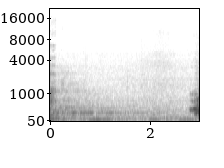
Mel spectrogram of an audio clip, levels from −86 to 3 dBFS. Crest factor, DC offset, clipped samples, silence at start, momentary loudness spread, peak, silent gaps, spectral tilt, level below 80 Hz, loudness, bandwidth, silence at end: 22 dB; under 0.1%; under 0.1%; 0 s; 12 LU; -20 dBFS; none; -7.5 dB/octave; -54 dBFS; -48 LUFS; 17 kHz; 0 s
